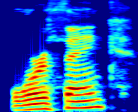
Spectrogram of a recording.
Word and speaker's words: Orthanc: Or I need to pronounce it right. Orthanc.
